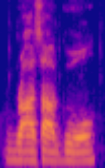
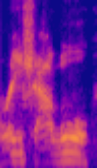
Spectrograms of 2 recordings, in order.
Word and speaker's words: Ra's al Ghul: There was also a viral video about a week ago where Denny O'Neil, the legendary creator of Ra's al Ghul, pronounced it more like Ra's al Ghul.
